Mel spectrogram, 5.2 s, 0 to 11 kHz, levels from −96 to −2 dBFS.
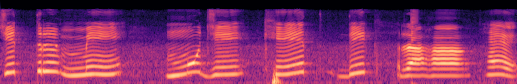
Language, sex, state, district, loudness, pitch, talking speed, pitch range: Hindi, female, Madhya Pradesh, Katni, -17 LUFS, 280 Hz, 80 wpm, 240-345 Hz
